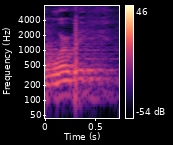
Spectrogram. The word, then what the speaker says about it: Warwick: David Dale Warwick. – Mr. Warwick, can you spell that name for the record? Spell it. – W-A-R-W-I-C-K.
